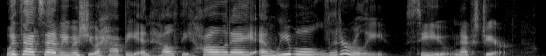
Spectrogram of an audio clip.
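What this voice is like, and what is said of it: Slightly weird, sick-sounding voice. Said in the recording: “if you think I sound a little weird right now, it's because I'm sick as fuck”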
